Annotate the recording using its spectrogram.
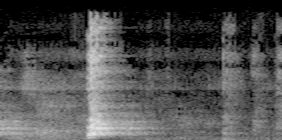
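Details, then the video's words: A single sharp, bright bark from a dog breaks through after faint talking, followed by quiet background noise and a soft second sound. "Som de cachorro latindo"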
